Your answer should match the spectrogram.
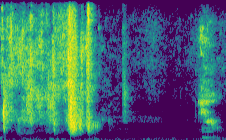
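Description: Rustling and handling noise from rummaging through a bag of knitting projects. It stops about a second in.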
